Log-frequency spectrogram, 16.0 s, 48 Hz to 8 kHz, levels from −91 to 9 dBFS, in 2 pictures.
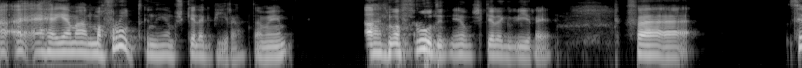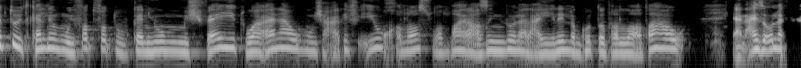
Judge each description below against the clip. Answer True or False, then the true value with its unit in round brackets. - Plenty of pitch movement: False (4.7 semitones)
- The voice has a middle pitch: True (165 Hz)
